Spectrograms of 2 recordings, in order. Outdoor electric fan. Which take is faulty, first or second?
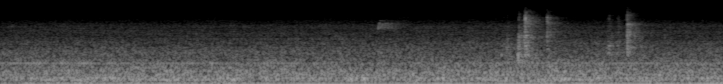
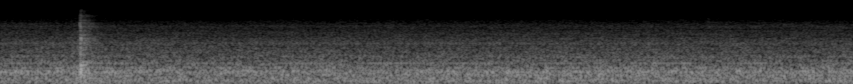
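first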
